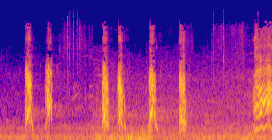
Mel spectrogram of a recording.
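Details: Aria, a female Samoyed kept as a pet, gives short sharp barks, mostly in pairs about half a second apart, six in all, ending with a longer wavering vocal sound; low steady hum underneath.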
